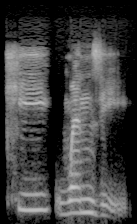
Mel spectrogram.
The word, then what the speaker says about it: Kiiwenzii: k III w en Z III and it's pronounced ki when Z so in my tribal way and in most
